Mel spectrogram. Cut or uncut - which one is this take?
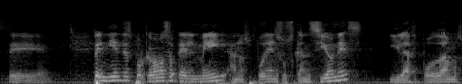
cut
